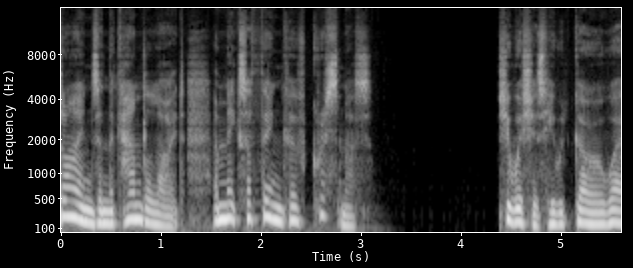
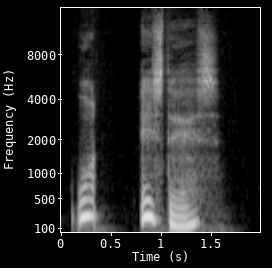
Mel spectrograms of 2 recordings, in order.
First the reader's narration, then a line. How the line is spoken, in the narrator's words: she asks sleepily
